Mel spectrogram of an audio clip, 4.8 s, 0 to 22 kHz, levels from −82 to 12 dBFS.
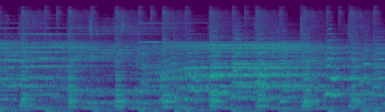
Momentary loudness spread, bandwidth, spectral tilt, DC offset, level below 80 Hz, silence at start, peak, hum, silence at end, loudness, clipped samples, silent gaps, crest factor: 9 LU; 20 kHz; -2 dB/octave; under 0.1%; -52 dBFS; 0 s; -12 dBFS; none; 0 s; -28 LUFS; under 0.1%; none; 18 dB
